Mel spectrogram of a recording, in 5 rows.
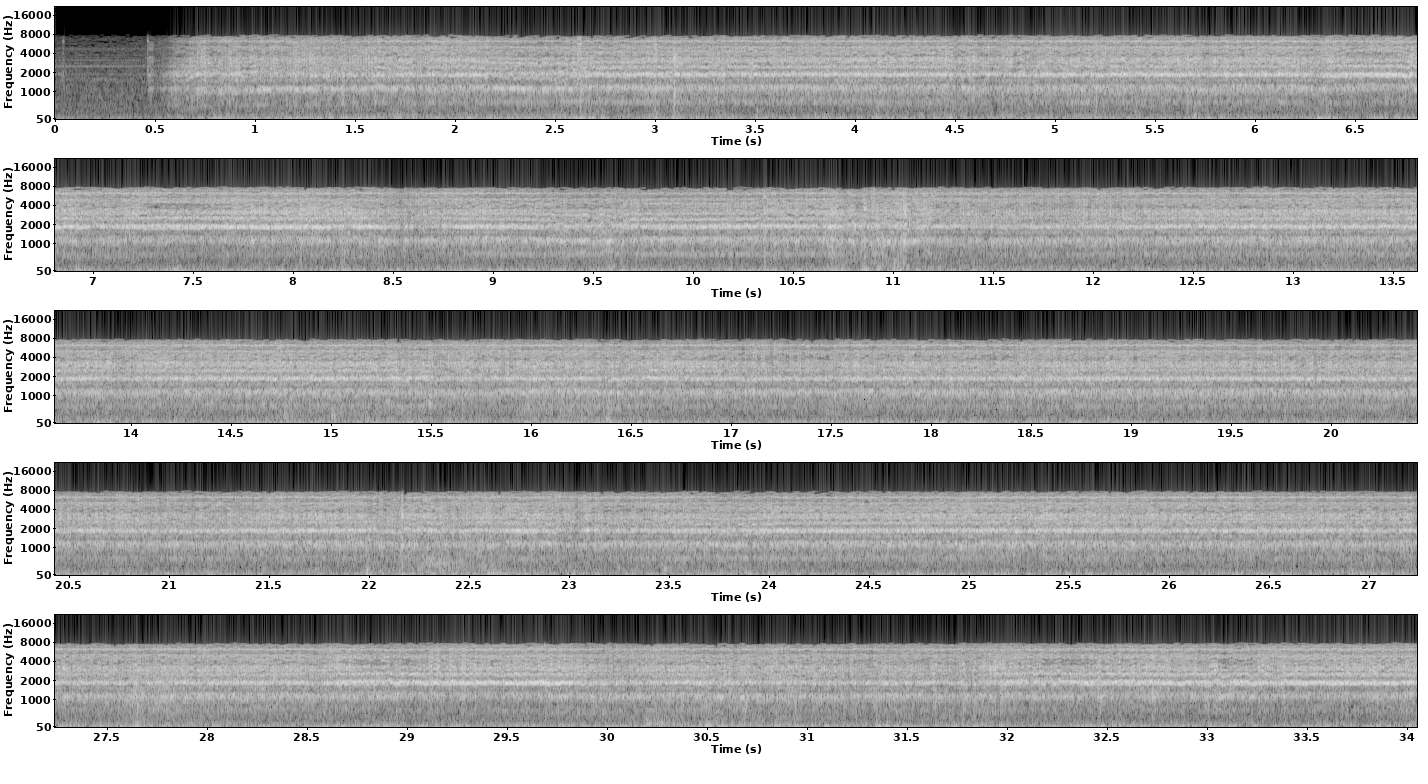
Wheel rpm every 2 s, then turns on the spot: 80, 160, 160, 160, 160, 160, 160, 160, 160, 160, 160, 160, 160, 160, 160, 160, 160.
none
